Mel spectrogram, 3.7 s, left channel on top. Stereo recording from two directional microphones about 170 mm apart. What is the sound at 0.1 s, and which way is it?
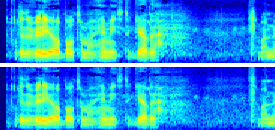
Speech, 5° right (ahead or behind).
